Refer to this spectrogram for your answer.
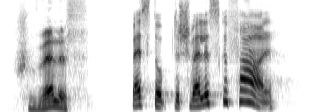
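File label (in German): "schwaelles", wittlicher woerterbuch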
